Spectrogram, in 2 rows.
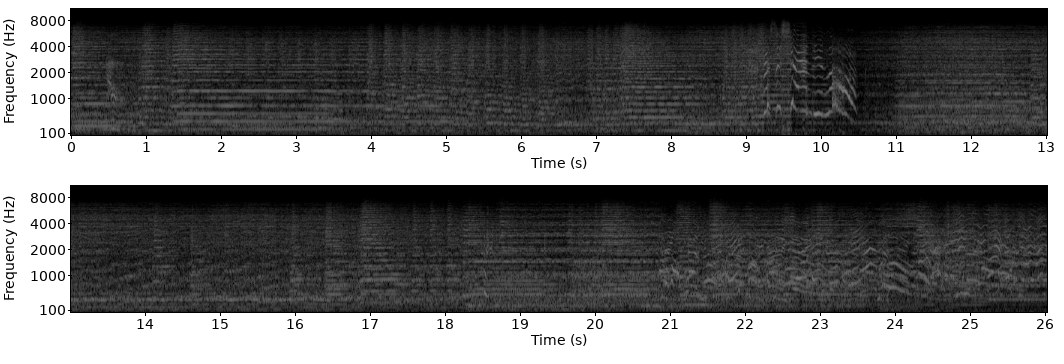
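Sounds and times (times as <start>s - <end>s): dramatic orchestral music with brass: 0.1s - 9.3s.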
